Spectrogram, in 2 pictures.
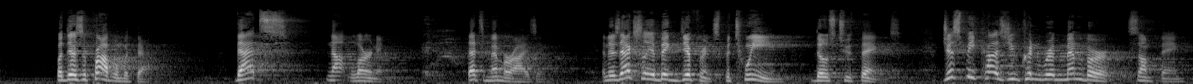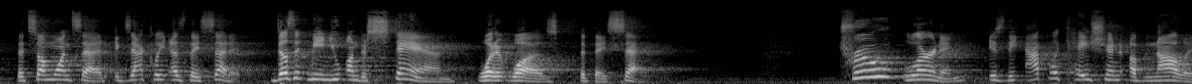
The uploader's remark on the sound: during the Heritage service (10:30 am) on Sunday June 19, 2016, at First Presbyterian Church of Arlington Heights, Illinois.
